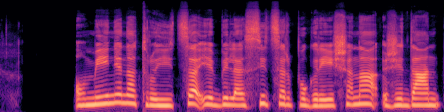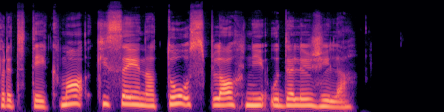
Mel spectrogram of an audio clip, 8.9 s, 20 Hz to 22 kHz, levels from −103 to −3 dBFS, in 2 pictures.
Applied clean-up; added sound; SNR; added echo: neural mask model Resemble Enhance denoiser.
